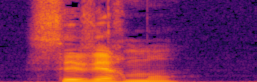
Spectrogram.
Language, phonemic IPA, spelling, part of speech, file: French, /se.vɛːʁ.mɑ̃/, sévèrement, adverb, Fr-sévèrement.ogg
- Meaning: 1. severely 2. austerely 3. rigorously, strictly 4. strictly, harshly 5. gravely, seriously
